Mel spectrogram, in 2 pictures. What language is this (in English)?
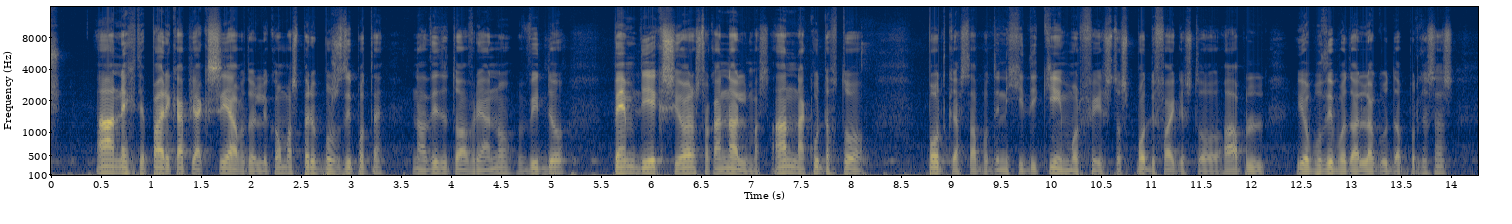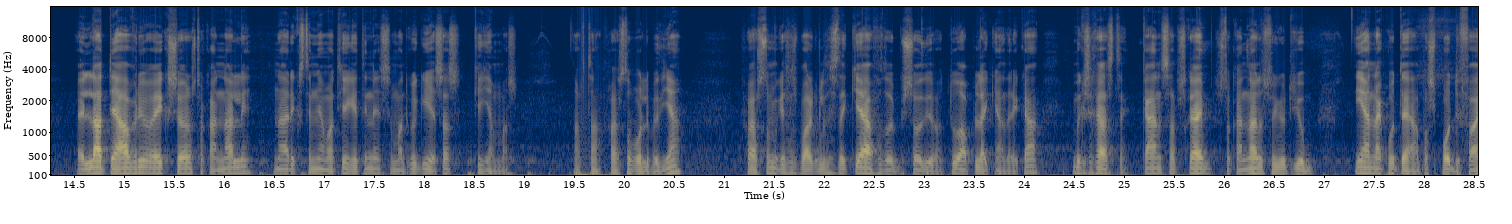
Greek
